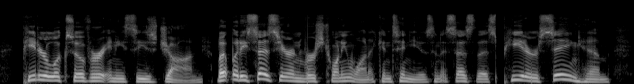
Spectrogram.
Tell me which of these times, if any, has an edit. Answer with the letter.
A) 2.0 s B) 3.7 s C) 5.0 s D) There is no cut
A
